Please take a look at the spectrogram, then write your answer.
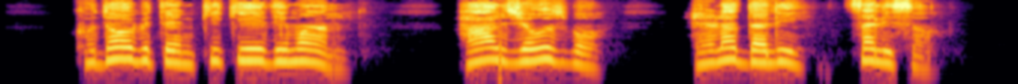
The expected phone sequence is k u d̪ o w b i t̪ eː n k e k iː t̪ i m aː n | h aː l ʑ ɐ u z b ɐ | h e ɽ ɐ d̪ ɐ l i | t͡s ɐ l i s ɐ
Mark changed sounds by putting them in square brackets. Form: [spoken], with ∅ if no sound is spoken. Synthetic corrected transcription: [kʰ] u d̪ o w b i t̪ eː n k [i] k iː [d̪] i m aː n | h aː l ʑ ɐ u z b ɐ | h e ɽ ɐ d̪ ɐ l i | t͡s ɐ l i s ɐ

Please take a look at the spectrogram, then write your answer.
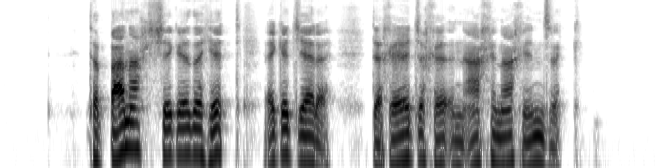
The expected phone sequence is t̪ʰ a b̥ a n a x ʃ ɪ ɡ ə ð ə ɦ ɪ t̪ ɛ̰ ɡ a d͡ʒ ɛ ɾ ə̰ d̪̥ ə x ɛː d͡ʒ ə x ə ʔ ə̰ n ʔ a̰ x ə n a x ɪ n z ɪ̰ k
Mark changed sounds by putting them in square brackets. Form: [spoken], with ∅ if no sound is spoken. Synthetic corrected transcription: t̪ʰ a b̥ a n a x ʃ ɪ ɡ ə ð ə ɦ ɪ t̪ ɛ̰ ɡ [ə] d͡ʒ ɛ ɾ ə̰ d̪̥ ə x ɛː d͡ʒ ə x ə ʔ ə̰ n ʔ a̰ x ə n a x ɪ n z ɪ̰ k

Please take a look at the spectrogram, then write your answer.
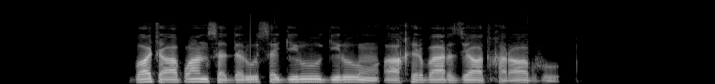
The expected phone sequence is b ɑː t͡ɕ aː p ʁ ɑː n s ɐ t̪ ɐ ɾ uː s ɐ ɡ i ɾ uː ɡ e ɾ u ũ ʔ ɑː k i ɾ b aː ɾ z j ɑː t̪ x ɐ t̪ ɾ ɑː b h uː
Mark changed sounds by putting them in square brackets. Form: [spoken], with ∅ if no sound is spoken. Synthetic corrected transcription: b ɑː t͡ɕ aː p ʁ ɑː n s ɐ [d̪] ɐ ɾ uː s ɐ ɡ i ɾ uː ɡ [i] ɾ u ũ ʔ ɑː [x] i ɾ b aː ɾ z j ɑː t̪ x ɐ [∅] ɾ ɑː b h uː

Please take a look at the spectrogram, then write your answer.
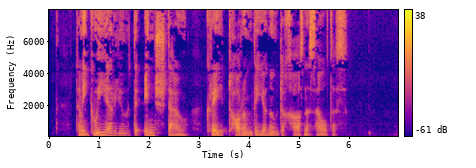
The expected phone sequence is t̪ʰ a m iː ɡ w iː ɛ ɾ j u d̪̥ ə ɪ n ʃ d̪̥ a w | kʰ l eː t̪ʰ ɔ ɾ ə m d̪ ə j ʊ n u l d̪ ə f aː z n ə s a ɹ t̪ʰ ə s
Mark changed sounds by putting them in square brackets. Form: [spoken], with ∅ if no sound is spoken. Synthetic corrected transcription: t̪ʰ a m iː ɡ w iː ɛ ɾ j u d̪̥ ə ɪ n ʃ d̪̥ a w | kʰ [ɾ] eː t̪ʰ ɔ ɾ ə m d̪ ə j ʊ n u [∅] d̪ ə [x] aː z n ə s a [l] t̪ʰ ə s

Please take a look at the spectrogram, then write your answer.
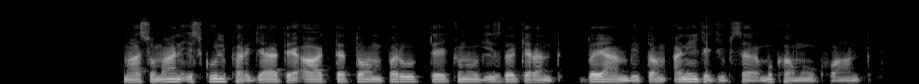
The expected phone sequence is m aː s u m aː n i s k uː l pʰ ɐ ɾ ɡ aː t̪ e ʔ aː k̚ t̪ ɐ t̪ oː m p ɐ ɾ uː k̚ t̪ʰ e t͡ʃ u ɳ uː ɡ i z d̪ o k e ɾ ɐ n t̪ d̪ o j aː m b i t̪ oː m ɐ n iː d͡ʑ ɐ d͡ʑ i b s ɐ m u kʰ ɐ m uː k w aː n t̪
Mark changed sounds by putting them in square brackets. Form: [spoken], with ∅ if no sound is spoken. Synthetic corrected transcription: m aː s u m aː n i s k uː l pʰ ɐ ɾ ɡ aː t̪ e ʔ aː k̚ t̪ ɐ t̪ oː m p ɐ ɾ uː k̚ [t̪] e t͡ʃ u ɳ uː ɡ i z d̪ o k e ɾ ɐ n t̪ d̪ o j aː m b i t̪ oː m ɐ n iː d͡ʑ ɐ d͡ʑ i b s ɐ m u kʰ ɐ m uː k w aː n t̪

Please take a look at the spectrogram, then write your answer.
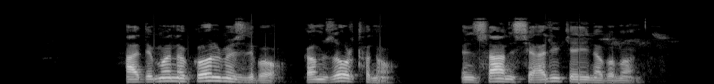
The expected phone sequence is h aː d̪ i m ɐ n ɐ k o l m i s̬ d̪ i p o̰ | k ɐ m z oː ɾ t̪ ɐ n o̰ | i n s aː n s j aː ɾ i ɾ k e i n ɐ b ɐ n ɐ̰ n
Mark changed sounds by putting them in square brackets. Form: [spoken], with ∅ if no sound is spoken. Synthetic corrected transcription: h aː d̪ i m ɐ n ɐ k o l m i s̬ d̪ i [b] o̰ | k ɐ m z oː ɾ [t̪ʰ] ɐ n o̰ | i n s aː n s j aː [l] i [∅] k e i n ɐ b ɐ [m] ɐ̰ n

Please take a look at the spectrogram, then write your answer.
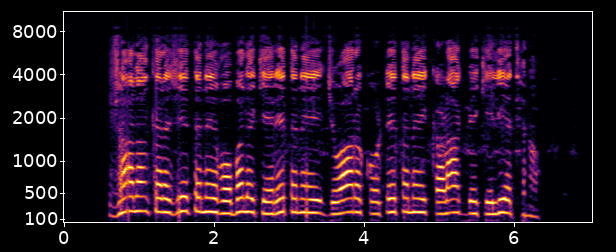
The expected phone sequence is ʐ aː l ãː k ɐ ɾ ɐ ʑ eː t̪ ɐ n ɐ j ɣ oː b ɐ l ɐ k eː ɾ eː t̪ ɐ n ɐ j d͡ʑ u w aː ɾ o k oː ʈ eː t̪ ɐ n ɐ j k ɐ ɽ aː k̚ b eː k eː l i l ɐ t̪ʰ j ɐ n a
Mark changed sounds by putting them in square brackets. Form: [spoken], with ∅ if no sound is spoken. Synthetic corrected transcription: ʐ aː l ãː k ɐ ɾ ɐ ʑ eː t̪ ɐ n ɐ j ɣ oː b ɐ l ɐ k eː ɾ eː t̪ ɐ n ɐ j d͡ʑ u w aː ɾ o k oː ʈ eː t̪ ɐ n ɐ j k ɐ ɽ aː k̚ b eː k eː l i [∅] ɐ t̪ʰ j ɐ n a

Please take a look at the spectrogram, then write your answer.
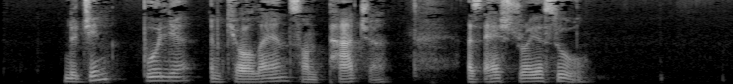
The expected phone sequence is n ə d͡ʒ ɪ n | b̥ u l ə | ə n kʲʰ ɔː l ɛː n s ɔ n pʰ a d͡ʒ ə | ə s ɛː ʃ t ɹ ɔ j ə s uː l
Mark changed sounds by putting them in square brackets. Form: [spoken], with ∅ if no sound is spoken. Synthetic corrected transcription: n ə d͡ʒ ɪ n | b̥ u l ə | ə n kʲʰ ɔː l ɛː n s ɔ n pʰ a d͡ʒ ə | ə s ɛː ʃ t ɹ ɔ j ə s uː l

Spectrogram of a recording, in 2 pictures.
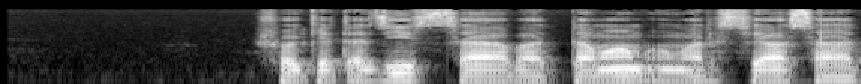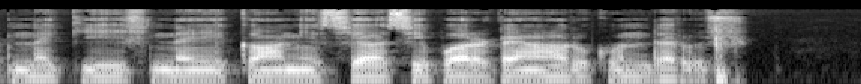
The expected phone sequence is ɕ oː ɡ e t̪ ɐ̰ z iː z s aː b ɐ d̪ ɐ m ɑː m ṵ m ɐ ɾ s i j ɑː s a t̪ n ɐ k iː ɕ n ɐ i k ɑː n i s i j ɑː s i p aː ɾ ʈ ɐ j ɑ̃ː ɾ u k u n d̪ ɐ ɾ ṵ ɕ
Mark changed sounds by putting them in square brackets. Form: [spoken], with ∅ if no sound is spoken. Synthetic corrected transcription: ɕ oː [k] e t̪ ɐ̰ z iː z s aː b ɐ [t̪] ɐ m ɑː m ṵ m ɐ ɾ s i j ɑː s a t̪ n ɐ k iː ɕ n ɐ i k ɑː n i s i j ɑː s i p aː ɾ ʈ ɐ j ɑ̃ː ɾ u k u n d̪ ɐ ɾ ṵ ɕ

